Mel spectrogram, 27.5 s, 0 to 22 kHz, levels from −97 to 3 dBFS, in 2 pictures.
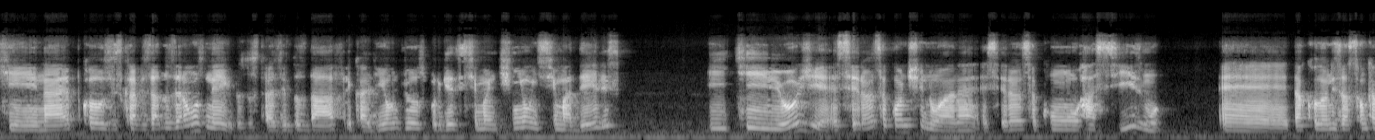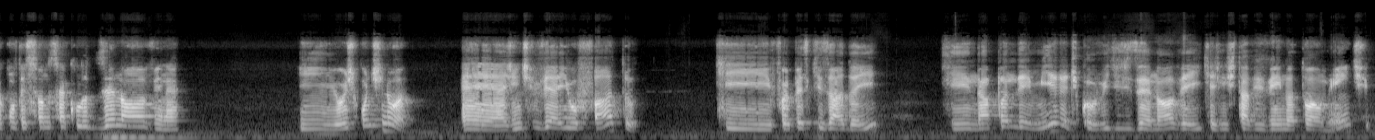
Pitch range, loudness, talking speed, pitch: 100-125 Hz, -17 LUFS, 150 wpm, 115 Hz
